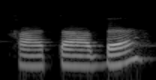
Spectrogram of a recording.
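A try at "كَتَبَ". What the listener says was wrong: Kataba. Bukan H tapi K ya.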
